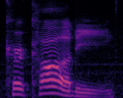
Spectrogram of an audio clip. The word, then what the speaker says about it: Kirkcaldy: Kirkcaldy. Which you would not guess from the spelling of it.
